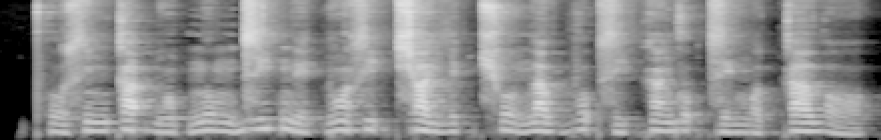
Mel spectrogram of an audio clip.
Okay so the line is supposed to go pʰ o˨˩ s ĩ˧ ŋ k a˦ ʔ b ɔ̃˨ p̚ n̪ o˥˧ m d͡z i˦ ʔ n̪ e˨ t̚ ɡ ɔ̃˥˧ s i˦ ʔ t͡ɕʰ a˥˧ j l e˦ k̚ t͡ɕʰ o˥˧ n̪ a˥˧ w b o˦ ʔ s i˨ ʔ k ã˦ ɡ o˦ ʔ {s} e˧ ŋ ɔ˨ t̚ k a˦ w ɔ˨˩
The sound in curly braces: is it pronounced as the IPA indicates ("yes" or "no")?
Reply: no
